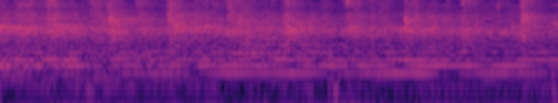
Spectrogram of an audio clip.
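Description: A crowd at a worship service claps loudly for the name of the Lord, steady in a dense, crackling wash of applause that carries on for the whole stretch, with sustained keyboard chords held underneath.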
